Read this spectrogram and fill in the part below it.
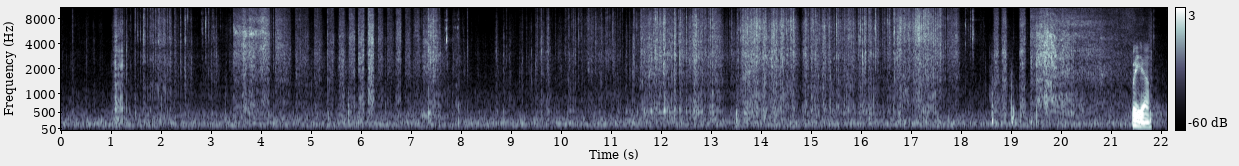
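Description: Plastic film crinkles and rustles as hands handle it.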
